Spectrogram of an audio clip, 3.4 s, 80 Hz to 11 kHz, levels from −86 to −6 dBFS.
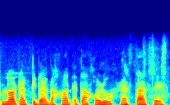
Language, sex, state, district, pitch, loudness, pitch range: Assamese, female, Assam, Sonitpur, 200 Hz, -18 LUFS, 190-210 Hz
